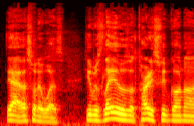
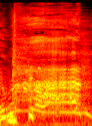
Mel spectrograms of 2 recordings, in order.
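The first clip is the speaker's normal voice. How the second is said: mock cry. Kids fleeing the teacher.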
